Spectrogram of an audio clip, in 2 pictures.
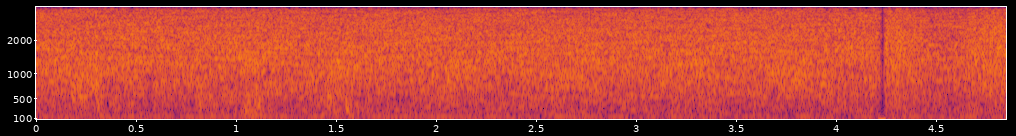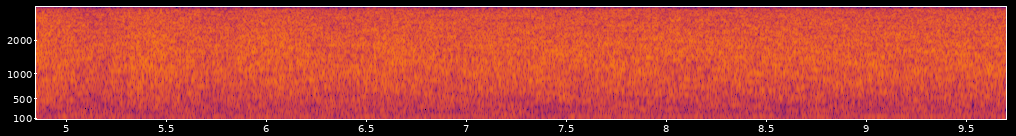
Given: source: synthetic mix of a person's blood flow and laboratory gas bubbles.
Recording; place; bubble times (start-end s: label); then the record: Doppler ultrasound of blood flow; subclavian vein
0.16-0.35 s: bubbles
0.45-0.49 s: bubbles
0.79-0.91 s: bubbles
1.02-1.29 s: bubbles
1.44-1.65 s: bubbles
From the record:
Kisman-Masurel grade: 221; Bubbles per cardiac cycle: several, 3 to 8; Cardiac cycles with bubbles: 10 to 50%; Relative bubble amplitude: barely perceptible (0.100 to 0.250); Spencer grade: 2 (many but less than half of the cardiac periods contain bubble signals, singularly or in groups); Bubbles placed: anywhere in the cardiac cycle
